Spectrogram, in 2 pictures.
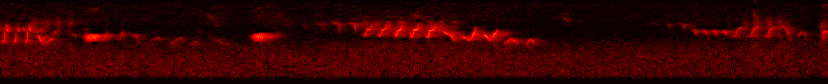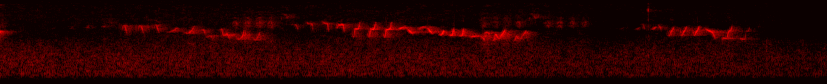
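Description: A songbird singing faintly, in several short phrases of rapid high notes a few seconds apart.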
